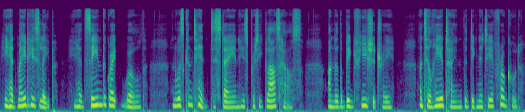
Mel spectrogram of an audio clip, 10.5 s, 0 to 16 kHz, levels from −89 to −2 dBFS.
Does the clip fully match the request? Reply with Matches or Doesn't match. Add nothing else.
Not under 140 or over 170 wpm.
Doesn't match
